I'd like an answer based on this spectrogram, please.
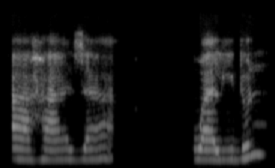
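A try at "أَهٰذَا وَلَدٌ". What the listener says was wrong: Salah. Harokat lamnya yang salah.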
